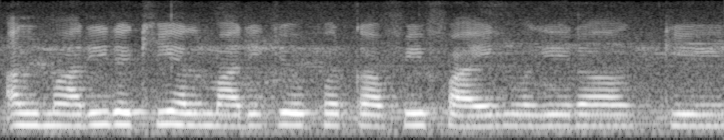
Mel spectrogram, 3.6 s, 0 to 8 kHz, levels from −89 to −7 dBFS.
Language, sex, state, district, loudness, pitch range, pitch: Hindi, female, Bihar, Sitamarhi, -14 LUFS, 210-220 Hz, 215 Hz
